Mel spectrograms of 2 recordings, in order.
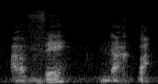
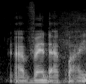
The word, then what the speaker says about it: Ave-Dakpa: And also before you close, I also want to make sure that as a child of the land, I am correcting the pronunciation. It is Ave-Dakpa. Ave-Dakpa, yeah.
